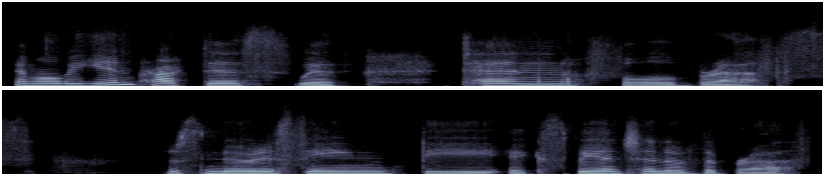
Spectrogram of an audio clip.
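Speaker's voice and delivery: unhurried yoga breathing guidance with long pauses; guided meditation. Acted. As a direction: guide them through the breath, leaving space between phrases. Leads guided breath practice.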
